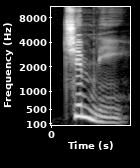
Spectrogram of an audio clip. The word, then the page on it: chimney: tʃímni; チムニー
